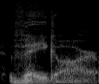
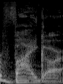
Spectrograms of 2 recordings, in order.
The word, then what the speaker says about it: Veigar: But let's talk about the man himself, Veigar or Veigar. I've never really looked up. I think either pronunciation is good.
